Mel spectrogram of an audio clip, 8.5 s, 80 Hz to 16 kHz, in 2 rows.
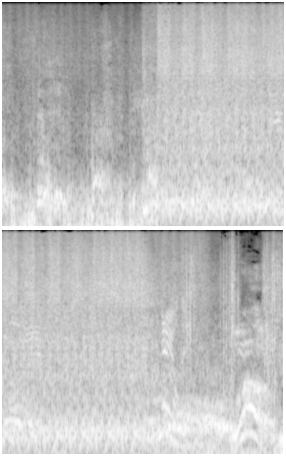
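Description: Sustained machine gun fire from the Left 4 Dead 2 video game rattles loudly and continuously for several seconds in a dense, chaotic barrage mixed with other game noise.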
